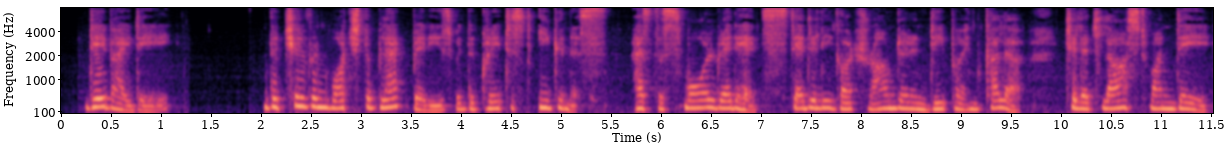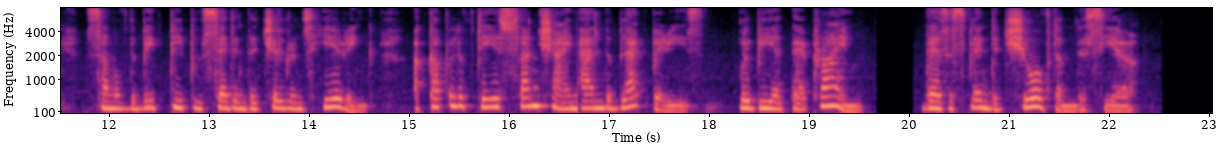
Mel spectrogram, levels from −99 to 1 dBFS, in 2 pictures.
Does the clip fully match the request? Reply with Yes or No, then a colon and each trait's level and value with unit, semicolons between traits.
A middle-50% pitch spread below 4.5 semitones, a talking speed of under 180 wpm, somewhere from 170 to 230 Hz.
Yes: average, 3.8 semitones; average, 155 wpm; high, 190 Hz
